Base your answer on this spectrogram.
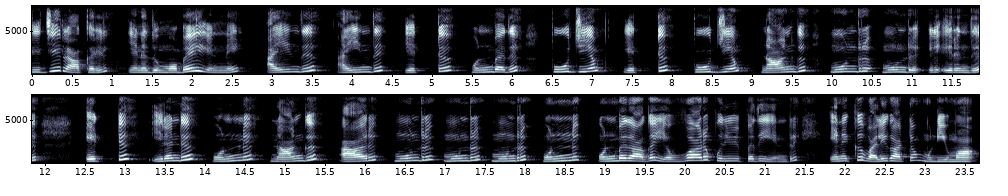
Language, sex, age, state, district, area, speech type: Tamil, female, 18-30, Tamil Nadu, Madurai, urban, read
